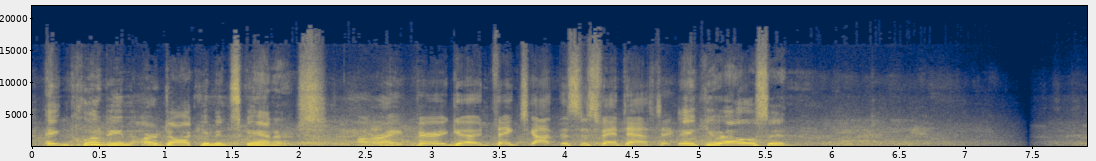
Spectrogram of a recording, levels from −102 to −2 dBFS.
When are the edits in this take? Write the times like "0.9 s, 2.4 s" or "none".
3.6 s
